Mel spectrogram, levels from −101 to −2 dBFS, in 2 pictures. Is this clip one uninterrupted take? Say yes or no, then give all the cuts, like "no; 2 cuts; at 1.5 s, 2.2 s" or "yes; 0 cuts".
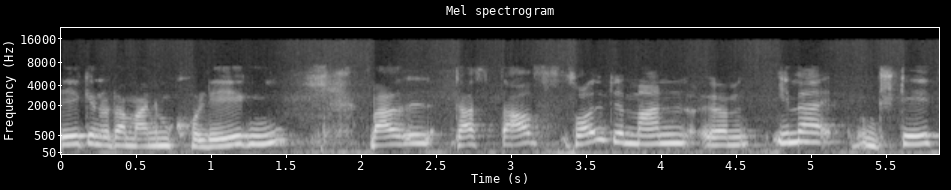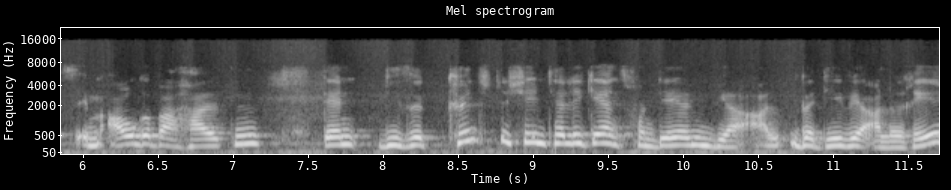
yes; 0 cuts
